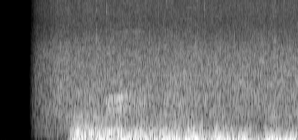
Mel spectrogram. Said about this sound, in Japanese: 雨はどう？ さっきより強くなってる。風が出てきてる。 すごいな、ほとんど嵐だ。今夜はずっとこんな感じなのかな。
